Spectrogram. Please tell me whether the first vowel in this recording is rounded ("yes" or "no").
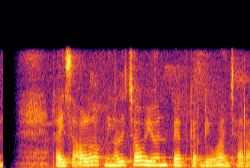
no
